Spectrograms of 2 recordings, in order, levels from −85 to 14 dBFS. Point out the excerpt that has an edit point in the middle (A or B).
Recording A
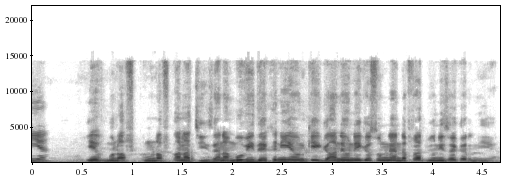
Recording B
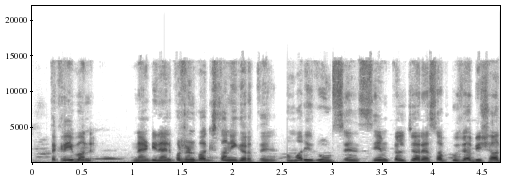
B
